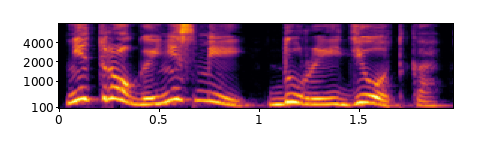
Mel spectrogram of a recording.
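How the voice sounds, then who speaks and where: A jittery young woman teeters on the edge of panic and bursts into frantic shrieks, as a woman reader puts her on. Her pitch swings widely, and the audiobook sound is dry and close. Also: very animated, measured pace, a little mellow, no room sound. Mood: hysterical. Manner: frantic, high-strung outbursts.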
